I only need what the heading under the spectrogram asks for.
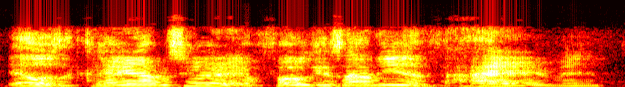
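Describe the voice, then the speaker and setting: A high, swooping, chatty cartoon animal villager, put on by a man. The game character recounts small everyday events, sounding a bit far from a dull mic. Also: lively intonation, fast, lightly acted. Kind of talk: game text read aloud in character. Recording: distant, dull mic with faint noise.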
